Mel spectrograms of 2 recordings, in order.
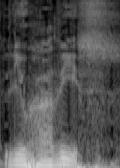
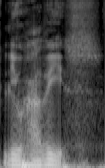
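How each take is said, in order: First: The D is pronounced as a softened sound. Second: The same.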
